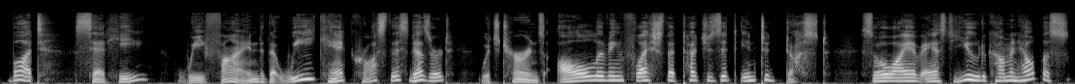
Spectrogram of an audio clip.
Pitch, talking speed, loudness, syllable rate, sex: 150 Hz, 175 wpm, -18 LUFS, 3.8 syllables/s, male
